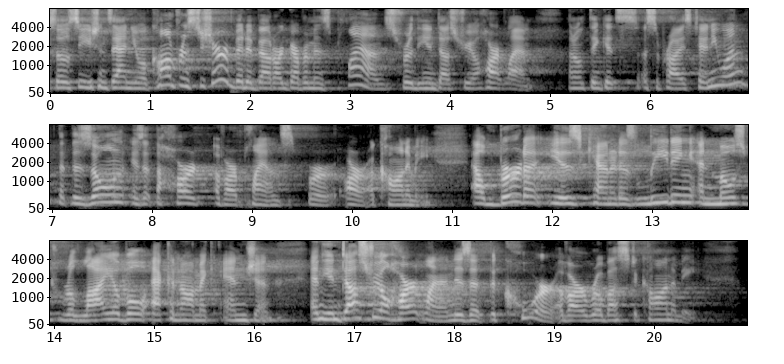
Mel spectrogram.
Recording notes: delivered a keynote address at the Industrial Heartland Association Annual Conference in Edmonton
